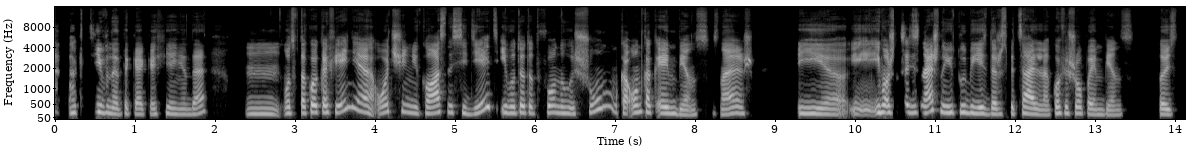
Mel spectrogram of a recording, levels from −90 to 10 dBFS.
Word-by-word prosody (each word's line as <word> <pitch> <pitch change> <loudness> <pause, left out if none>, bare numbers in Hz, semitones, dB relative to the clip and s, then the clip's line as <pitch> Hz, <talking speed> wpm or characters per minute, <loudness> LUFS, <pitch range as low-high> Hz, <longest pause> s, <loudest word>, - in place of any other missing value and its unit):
активная 215 -3 -1
такая 180 -1 -1
кофейня, 175 0 -4
да. 180 +7 -1 0.5
М, 180 -3 -4
вот 200 +1 -1
в - - -23
такой 220 +2 +4
кофейне 235 - +2
очень 230 0 -1
классно 210 +3 +3
сидеть, 220 - -1
и 225 - +1
вот 210 0 -1
этот 215 -3 0
фоновый 210 -4 -1
шум, 345 - -3
к - - +2
он 230 +2 +1
как 235 -3 0
ambiance 175 -6 +1
знаешь. 200 +2 0 0.5
И, 195 -1 +1
э, 170 -2 -2
и, 155 +5 0
может, 225 -2 +4
кстати, 235 -2 -2
знаешь, 220 +6 +4
на 245 - -2
"Ютубе" 220 -1 +1
есть 195 -2 +3
даже 180 0 0
специально 185 -4 +2
Coffee 205 +7 -1
Shop 200 -1 0
Ambience. 160 -2 -3 0.3
То - - +1
есть 165 -1 -1
200 Hz, 160 wpm, -22 LUFS, 180-225 Hz, 0.5 s, такой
